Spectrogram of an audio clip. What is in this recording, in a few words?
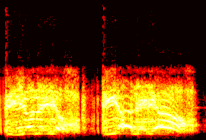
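Korean bailout mood high, speech; War Thunder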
